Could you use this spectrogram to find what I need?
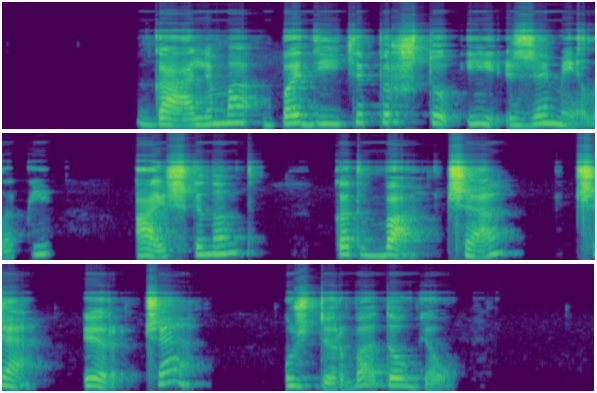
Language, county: Lithuanian, Kaunas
